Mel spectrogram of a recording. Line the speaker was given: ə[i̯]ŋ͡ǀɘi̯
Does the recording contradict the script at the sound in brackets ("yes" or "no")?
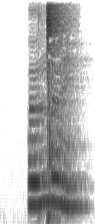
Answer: yes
